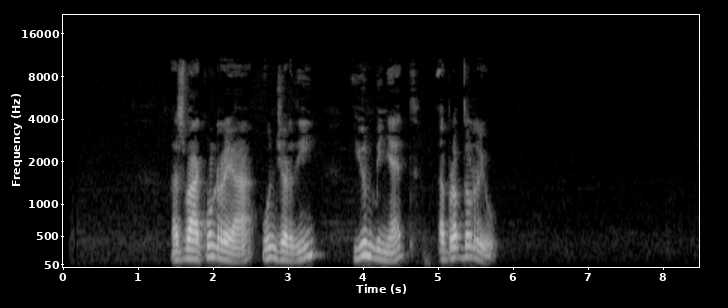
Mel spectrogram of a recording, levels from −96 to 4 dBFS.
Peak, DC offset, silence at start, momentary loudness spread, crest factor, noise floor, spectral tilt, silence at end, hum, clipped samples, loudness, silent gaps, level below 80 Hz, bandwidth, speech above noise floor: -8 dBFS; under 0.1%; 1.45 s; 13 LU; 24 dB; -80 dBFS; -6.5 dB/octave; 2.75 s; none; under 0.1%; -29 LUFS; none; -84 dBFS; 11 kHz; 53 dB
